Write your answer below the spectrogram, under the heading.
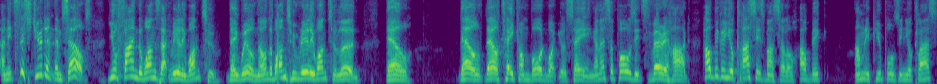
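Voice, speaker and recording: A man's high-pitched voice at a fairly quick pace, with ordinary pitch variation, dry and close with no echo, in a very clean recording with a silent background. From northern England, Manchester. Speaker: English teacher. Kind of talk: casual chat.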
